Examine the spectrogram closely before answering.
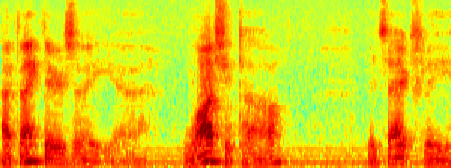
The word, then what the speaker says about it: Ouachita: because we have washita wichita right like it's pronounced oh washita then we have ouachita wichita and i don't know what else yeah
